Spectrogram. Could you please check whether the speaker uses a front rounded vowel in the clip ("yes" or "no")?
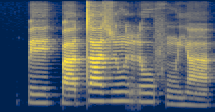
no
